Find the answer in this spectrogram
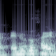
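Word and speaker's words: Pteridophyta: में सबसे पहले आएगा टेडो फाइट में हमने पी से क्यों स्टार्ट किया वो पीटी होता है प इ साइलेंट पता नहीं इंग्लिश वाले लगाते हैं क्य प साइलेंट है तो रख दो भाई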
